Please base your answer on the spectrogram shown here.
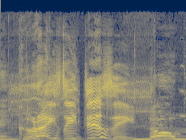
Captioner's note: giggling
